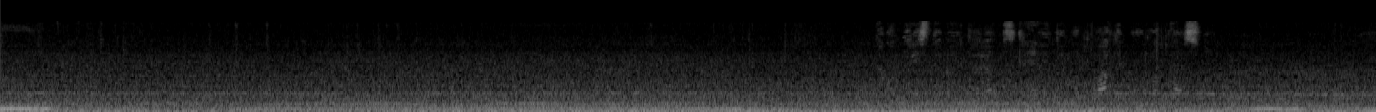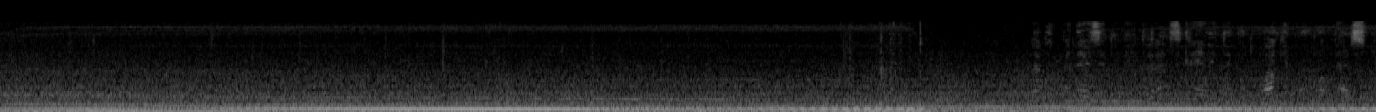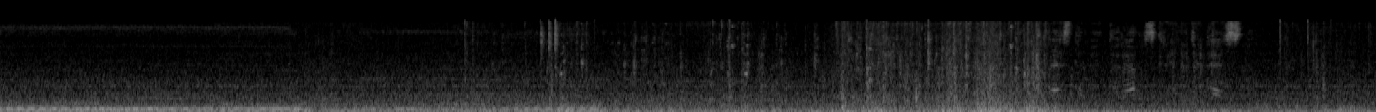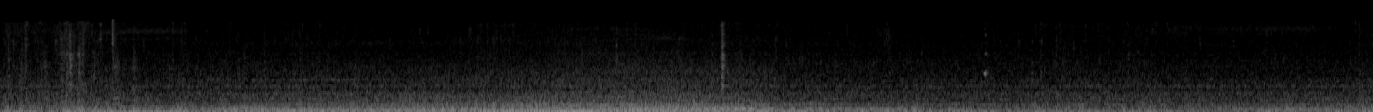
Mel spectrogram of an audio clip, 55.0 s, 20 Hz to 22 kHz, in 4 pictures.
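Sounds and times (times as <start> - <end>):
truck diesel engine hum: 0.0 - 55.0.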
